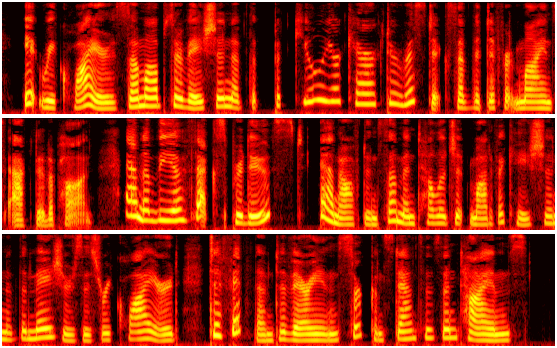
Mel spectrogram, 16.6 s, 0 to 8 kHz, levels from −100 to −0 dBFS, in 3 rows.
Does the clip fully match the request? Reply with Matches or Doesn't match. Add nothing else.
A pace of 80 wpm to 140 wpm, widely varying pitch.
Matches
